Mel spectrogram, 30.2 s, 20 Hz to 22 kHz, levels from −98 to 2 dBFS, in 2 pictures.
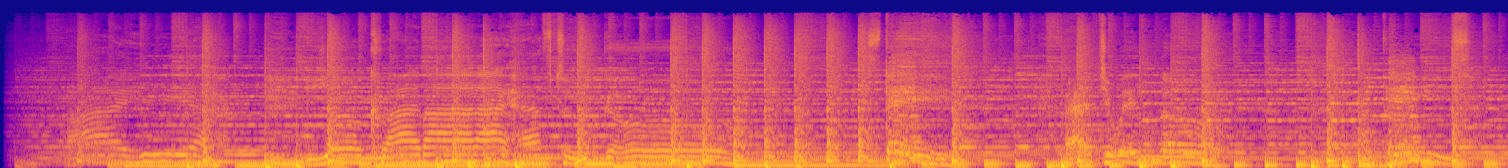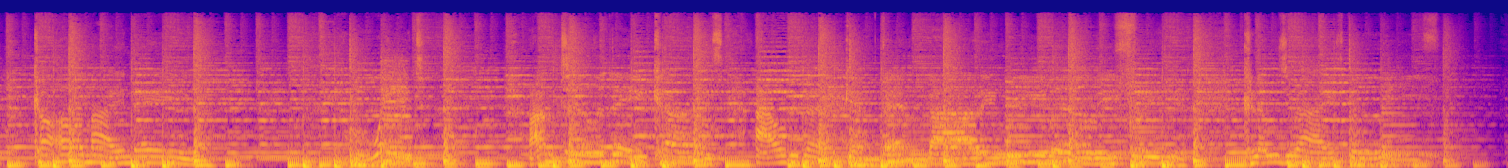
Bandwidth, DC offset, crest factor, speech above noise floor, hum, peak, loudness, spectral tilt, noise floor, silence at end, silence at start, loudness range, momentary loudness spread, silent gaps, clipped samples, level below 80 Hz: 16.5 kHz; under 0.1%; 12 dB; 22 dB; none; 0 dBFS; -14 LUFS; -5.5 dB/octave; -34 dBFS; 0.2 s; 0.15 s; 2 LU; 6 LU; none; under 0.1%; -24 dBFS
